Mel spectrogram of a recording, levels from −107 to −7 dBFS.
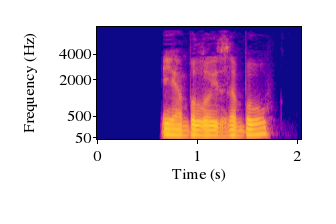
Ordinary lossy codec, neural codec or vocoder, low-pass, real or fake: MP3, 48 kbps; vocoder, 22.05 kHz, 80 mel bands, Vocos; 7.2 kHz; fake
